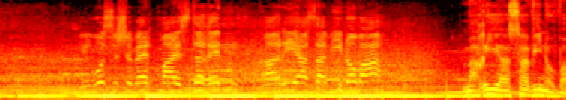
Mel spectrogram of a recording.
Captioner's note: in german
